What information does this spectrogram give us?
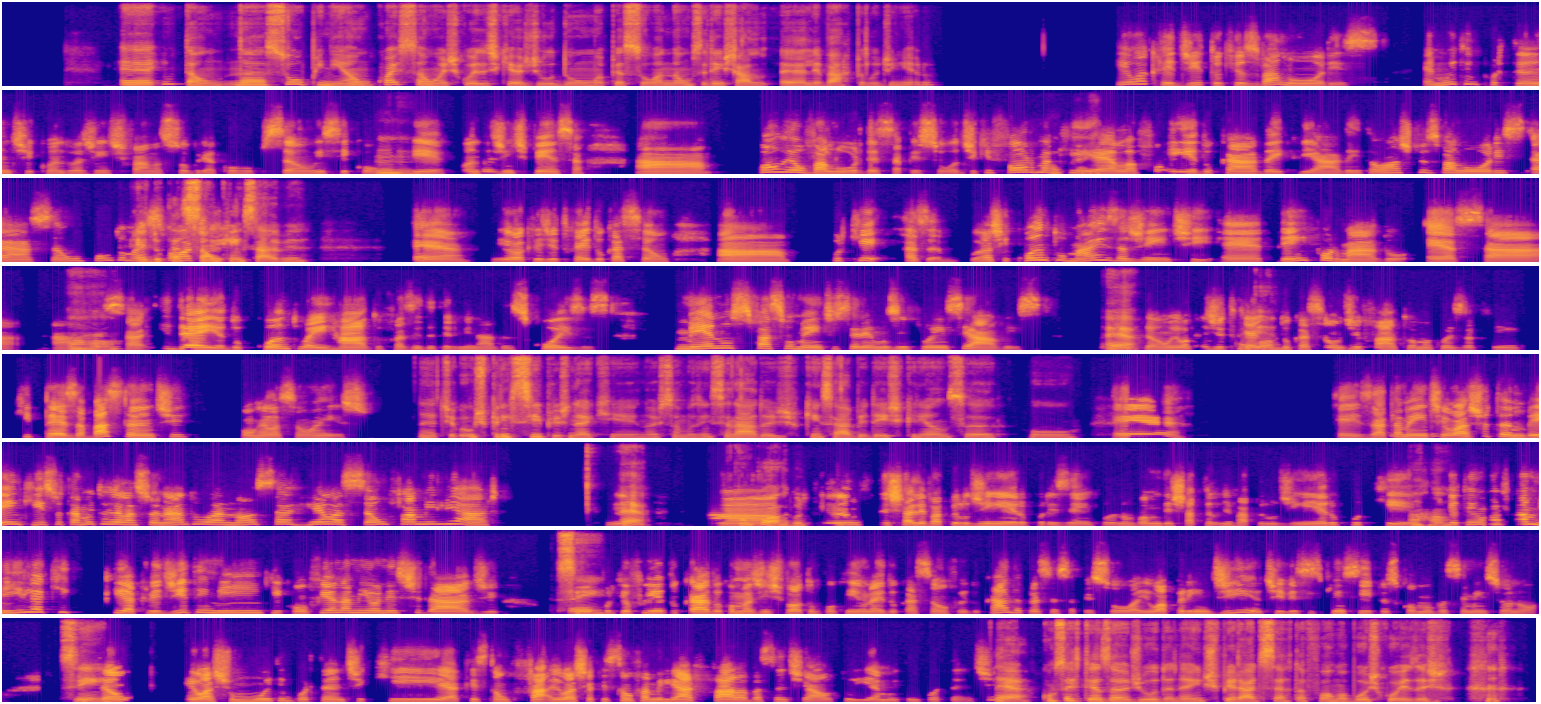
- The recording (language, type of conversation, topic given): Portuguese, unstructured, Você acha que o dinheiro pode corromper as pessoas?
- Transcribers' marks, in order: tapping; giggle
